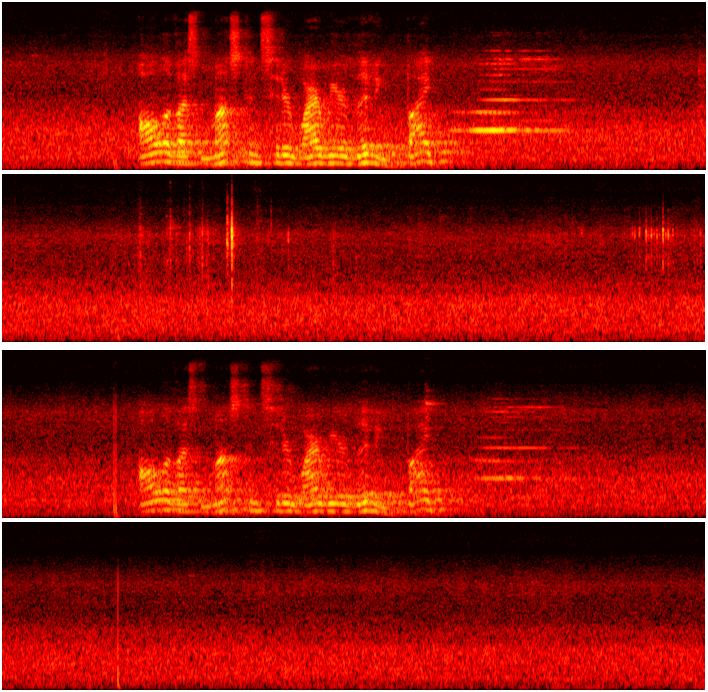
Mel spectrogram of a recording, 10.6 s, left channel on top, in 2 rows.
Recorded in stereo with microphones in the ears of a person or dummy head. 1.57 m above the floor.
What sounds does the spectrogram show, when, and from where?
1.0 s a man speaking: 20° left (ahead or behind), 0.8 m
3.4 s a squeak: 25° left (ahead or behind), 1.3 m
